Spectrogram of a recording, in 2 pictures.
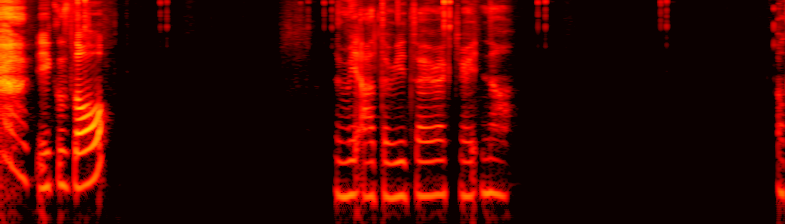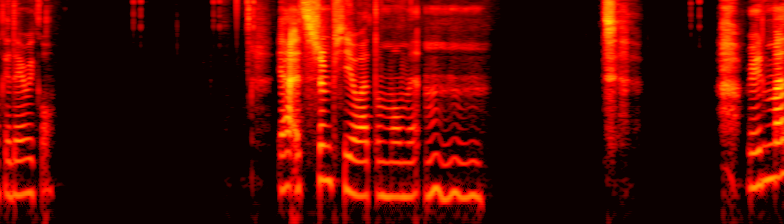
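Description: A young woman speaks playfully and cutely into a close microphone, in short bursts.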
